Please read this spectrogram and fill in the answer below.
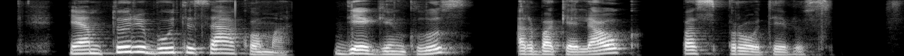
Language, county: Lithuanian, Šiauliai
